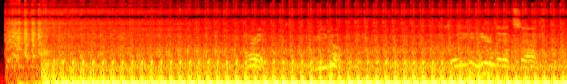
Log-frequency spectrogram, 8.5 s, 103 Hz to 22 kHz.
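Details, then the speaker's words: 1984 Honda Goldwing Aspencade flat-four with modified loud exhaust, cold start on choke in neutral: low, lopsided thump about three to four beats a second; one pipe stays ice cold, so one cylinder isn't firing, running on three. "this is the rear pipe starting to get warm yep and this one is ice so that cylinder she's now running and that's the issue that i'm gonna have to get out"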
